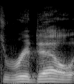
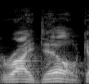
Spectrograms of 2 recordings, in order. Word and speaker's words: Riddell: Besides being shocked that it's pronounced Riddell and not Rydell, guys, this news about this new helmet technology that they obviously plan to announce Super Bowl week, that you saw this.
